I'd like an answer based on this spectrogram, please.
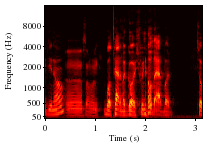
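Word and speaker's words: Tatamagouche: For all you non-islanders, in case you're wondering, it's not Tatamagoche. It's Tatamagush.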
